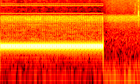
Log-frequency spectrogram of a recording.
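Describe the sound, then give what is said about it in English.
A telephone dial tone sounds as a single loud, steady, mid-pitched tone, unbroken for about a second and a half before stopping abruptly into near silence. “Let me just dial it here and then I'll read his profile.”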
